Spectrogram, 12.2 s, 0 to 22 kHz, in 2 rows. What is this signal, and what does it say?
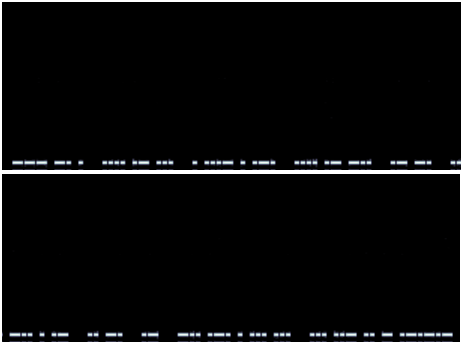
Morse code, heard as a keyed tone, about 30 wpm, 1000 Hz. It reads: ONE HAS EVER HAD AN IDEA IN A DRESS SUIT.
